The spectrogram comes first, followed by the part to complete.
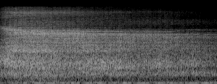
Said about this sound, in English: blow all the air in your lungs right now out through the mouth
